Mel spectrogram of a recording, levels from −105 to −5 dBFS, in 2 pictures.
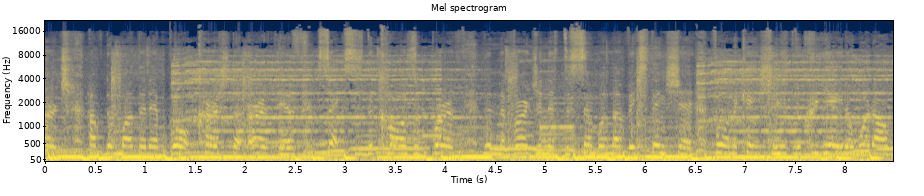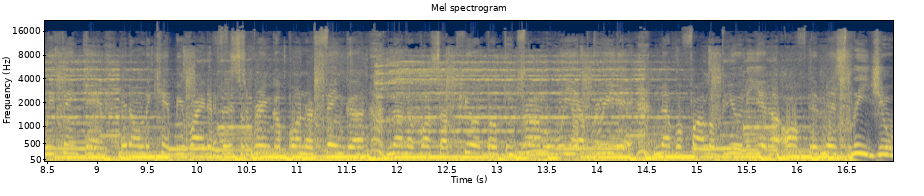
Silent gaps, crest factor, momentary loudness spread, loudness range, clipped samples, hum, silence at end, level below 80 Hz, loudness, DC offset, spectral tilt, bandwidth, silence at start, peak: none; 8 dB; 3 LU; 1 LU; 0.4%; none; 0 s; -18 dBFS; -9 LUFS; under 0.1%; -6.5 dB/octave; 17 kHz; 0 s; 0 dBFS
